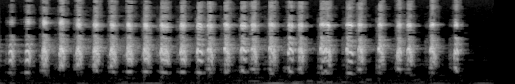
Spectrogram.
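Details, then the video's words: A female chukar partridge calls for mating with a rapid string of harsh, clucking notes, fairly loud and regular, fading out near the end, with faint low background rumble. "Female Chukar Partridge call - صوت الحجل أنثي - صدای کبک ماده"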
